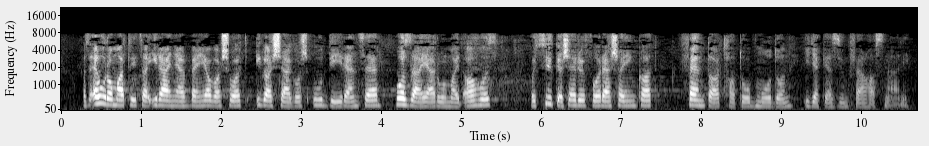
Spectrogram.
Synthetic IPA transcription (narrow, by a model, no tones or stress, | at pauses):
ɒzɛuɾo̞mɒt̪rit̪sɒʔiɾaːɲɛlvbɛnjɒvɒʃo̞lt̪iɡɒʃːaːɡo̞ʃuːd̪iiɾɛnt̪sɛrho̞zːaːjaːɾulmɒjd̪ɒɦo̞z | ho̞csyːkø̞ʃɛɾøːfo̞rːaːʃɒjiŋkɒt̪ | fɛnt̪ɒrt̪hɒt̪oːbmoːd̪o̞niɟɛkɛzːyŋkfɛlɦɒ̰sna̰ːlnḭ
